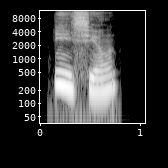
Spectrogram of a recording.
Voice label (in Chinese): "一行", Chinese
